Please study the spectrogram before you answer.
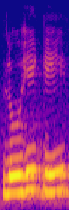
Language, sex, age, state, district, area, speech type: Hindi, female, 18-30, Madhya Pradesh, Hoshangabad, urban, spontaneous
